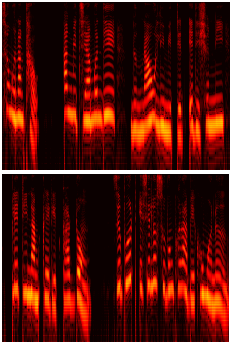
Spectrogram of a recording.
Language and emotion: Bodo, surprised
